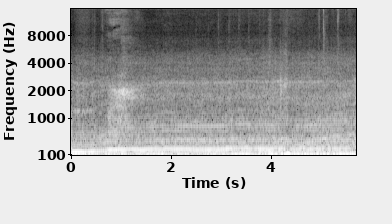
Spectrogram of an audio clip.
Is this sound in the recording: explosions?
no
